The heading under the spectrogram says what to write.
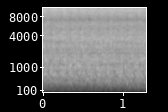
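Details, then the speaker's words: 2012 Chevy Cruze 1.8 L, low on oil, had a click no-crank no-start. A blown fuse in the battery-top fuse box was jumped with a jump pack and it fired up. Low, even, smooth idle with no knocks, ticks or surges. "found a blown fuse jumped the blown fuse with the jump pack and she fired up"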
